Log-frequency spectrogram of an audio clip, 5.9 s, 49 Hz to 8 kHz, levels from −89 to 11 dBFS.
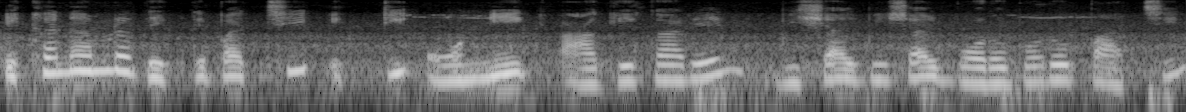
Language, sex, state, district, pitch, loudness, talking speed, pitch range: Bengali, female, West Bengal, Malda, 210 Hz, -16 LUFS, 120 wpm, 190-290 Hz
